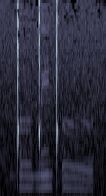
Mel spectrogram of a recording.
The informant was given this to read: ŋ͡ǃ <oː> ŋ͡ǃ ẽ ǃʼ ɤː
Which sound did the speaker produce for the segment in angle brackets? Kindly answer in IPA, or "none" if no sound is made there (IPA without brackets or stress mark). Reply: ɤː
